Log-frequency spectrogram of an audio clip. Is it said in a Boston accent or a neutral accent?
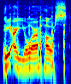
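neutral. Said carefully in a flat, neutral accent.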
